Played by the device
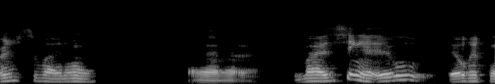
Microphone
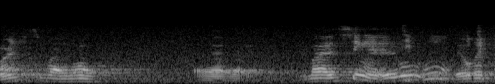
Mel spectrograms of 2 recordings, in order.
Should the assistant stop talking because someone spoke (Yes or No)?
Yes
